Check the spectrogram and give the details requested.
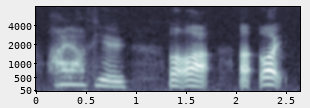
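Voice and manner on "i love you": put-on breathless, breathy voice, slower. Retelling a voice on TV that the speaker and Mum squinted at, mimicking a breathless 'I love you'. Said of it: "it was just some breathless".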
